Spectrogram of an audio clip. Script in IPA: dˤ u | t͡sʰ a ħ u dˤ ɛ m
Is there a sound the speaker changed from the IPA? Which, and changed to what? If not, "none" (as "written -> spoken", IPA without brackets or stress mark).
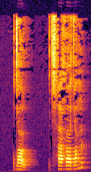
none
